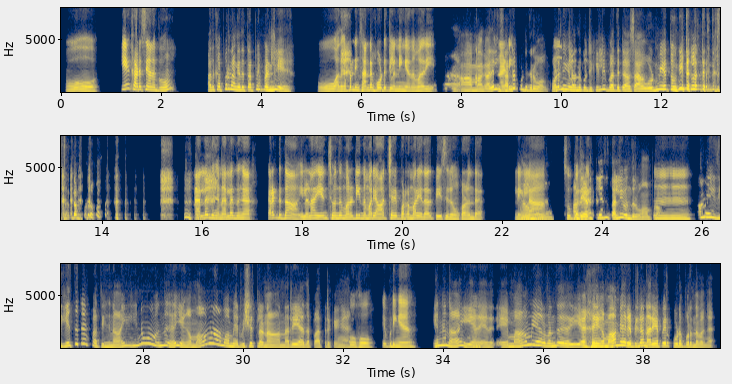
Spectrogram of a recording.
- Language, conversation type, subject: Tamil, podcast, தந்தையும் தாயும் ஒரே விஷயத்தில் வெவ்வேறு கருத்துகளில் இருந்தால் அதை எப்படி சமாளிப்பது?
- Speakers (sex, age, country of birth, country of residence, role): female, 35-39, India, India, host; female, 40-44, India, India, guest
- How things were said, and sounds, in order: laugh; other background noise; unintelligible speech; laughing while speaking: "உண்மையா தூங்கிட்டாளானு தெரிஞ்சிட்டு சண்ட போடுவோம்"; laugh; laugh; laughing while speaking: "எ எங்க மாமியார் எப்டின்னா நறையா பேர் கூட பொறந்தவங்க"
